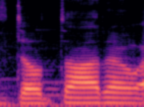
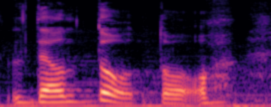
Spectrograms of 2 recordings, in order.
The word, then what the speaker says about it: Del Dotto: And I know everyone, you know, our American version is Del Dado. I believe the Italian way of actually pronouncing it is Del Dotto.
